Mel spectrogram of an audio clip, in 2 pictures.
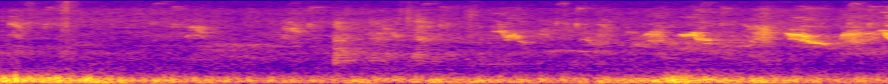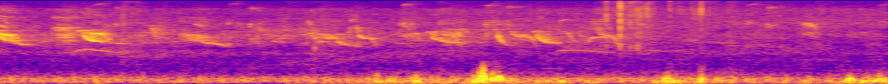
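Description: Birds chirping in a quick series of short falling notes, over a steady low rumble. A single soft knock comes about seven seconds in.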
